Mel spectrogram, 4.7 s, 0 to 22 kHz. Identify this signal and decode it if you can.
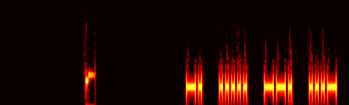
Morse code, heard as a keyed tone, about 30 wpm, spaced as for 22 wpm, 700 Hz. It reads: N5GV
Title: USA Call Signs - 4 Characters - 2x Character Spacing - 30wpm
